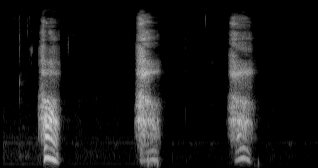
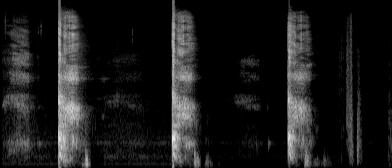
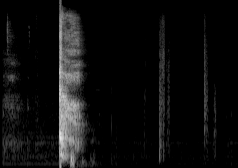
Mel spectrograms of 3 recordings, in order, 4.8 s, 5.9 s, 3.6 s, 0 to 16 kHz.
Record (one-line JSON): {"exhalation_length": "4.8 s", "exhalation_amplitude": 29712, "exhalation_signal_mean_std_ratio": 0.33, "three_cough_length": "5.9 s", "three_cough_amplitude": 32768, "three_cough_signal_mean_std_ratio": 0.27, "cough_length": "3.6 s", "cough_amplitude": 32768, "cough_signal_mean_std_ratio": 0.19, "survey_phase": "alpha (2021-03-01 to 2021-08-12)", "age": "45-64", "gender": "Female", "wearing_mask": "No", "symptom_none": true, "smoker_status": "Never smoked", "respiratory_condition_asthma": false, "respiratory_condition_other": false, "recruitment_source": "REACT", "submission_delay": "1 day", "covid_test_result": "Negative", "covid_test_method": "RT-qPCR"}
